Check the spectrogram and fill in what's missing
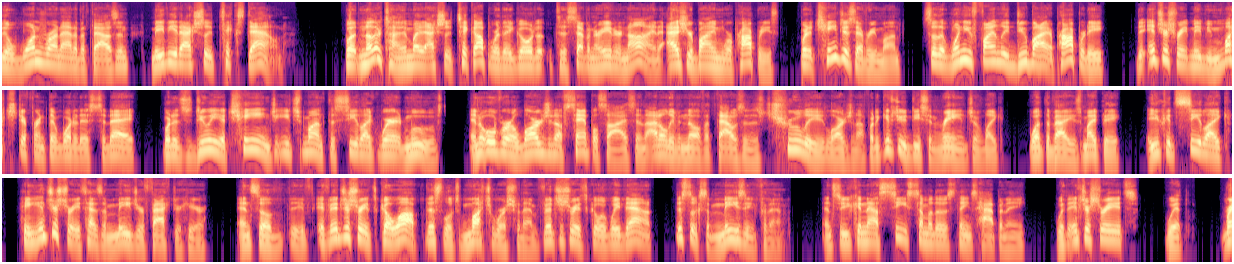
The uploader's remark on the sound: This was a live class recorded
